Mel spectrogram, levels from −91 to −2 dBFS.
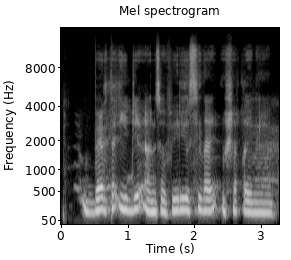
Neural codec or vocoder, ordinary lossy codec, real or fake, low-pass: codec, 32 kHz, 1.9 kbps, SNAC; none; fake; 14.4 kHz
